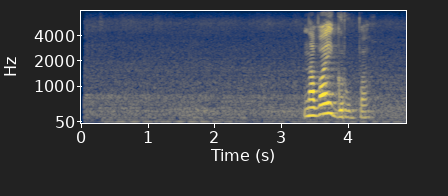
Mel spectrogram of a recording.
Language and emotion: Russian, neutral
